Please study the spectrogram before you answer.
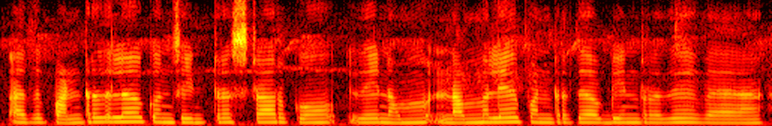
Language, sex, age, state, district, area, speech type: Tamil, female, 18-30, Tamil Nadu, Kallakurichi, rural, spontaneous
